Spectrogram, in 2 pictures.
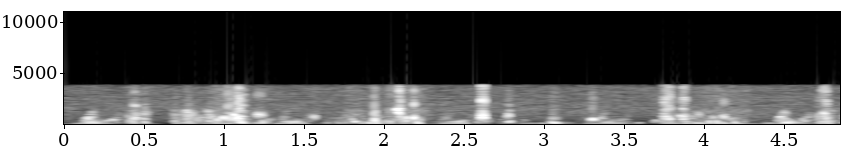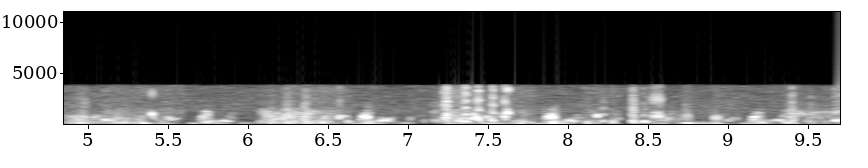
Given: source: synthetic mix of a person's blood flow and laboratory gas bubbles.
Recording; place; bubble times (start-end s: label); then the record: Doppler ultrasound of blood flow; precordium
0.38-0.55 s: bubbles
0.67-1.31 s: bubbles
1.55-1.59 s: bubbles
1.62-2.27 s: bubbles
2.56-2.67 s: bubbles
2.75-2.81 s: bubbles
3.02-3.12 s: bubbles
3.25-3.35 s: bubbles
3.67-4.29 s: bubbles
4.70-5.60 s: bubbles
6.05-6.70 s: bubbles
6.99-7.81 s: bubbles
8.08-8.34 s: bubbles
8.38-8.60 s: bubbles
8.69-9.07 s: bubbles
9.32-9.71 s: bubbles
From the record:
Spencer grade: 3 (all of the cardiac periods contain showers or single bubble signals, but not dominating or overriding the cardiac motion signals); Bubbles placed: only in the low amplitude regions of the cardiac cycle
